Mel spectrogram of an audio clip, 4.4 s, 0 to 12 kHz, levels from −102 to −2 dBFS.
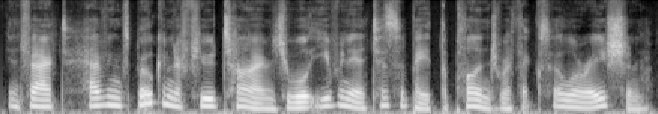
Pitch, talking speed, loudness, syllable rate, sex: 155 Hz, 205 wpm, -17 LUFS, 6.5 syllables/s, male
